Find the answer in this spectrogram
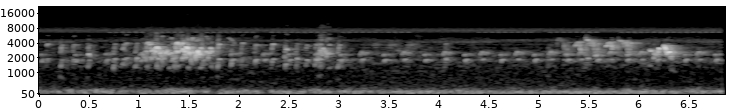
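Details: Two-year-old sooty-headed bulbul used as a lure for birds, giving scattered bright chirps and short bubbly bursts, two clearer clusters near the start and end, over a steady low hum.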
